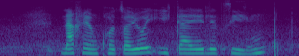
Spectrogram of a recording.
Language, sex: Tswana, female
